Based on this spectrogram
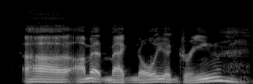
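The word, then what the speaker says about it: Gruene: Uh, I'm at Magnolia Green. Green is spelled G R U E N E just like green Texas.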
